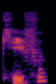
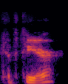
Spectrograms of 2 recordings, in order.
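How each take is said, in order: First: It uses the common, everyday pronunciation. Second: It uses a less familiar, affected-sounding pronunciation. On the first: Everyone will understand what is meant. The speaker calls it wrong. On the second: Few listeners will know what is meant. The speaker calls it right.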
